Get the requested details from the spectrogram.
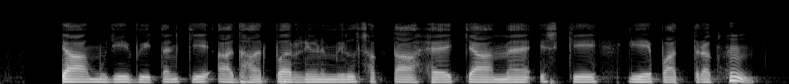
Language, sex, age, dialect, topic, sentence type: Hindi, male, 18-24, Garhwali, banking, question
